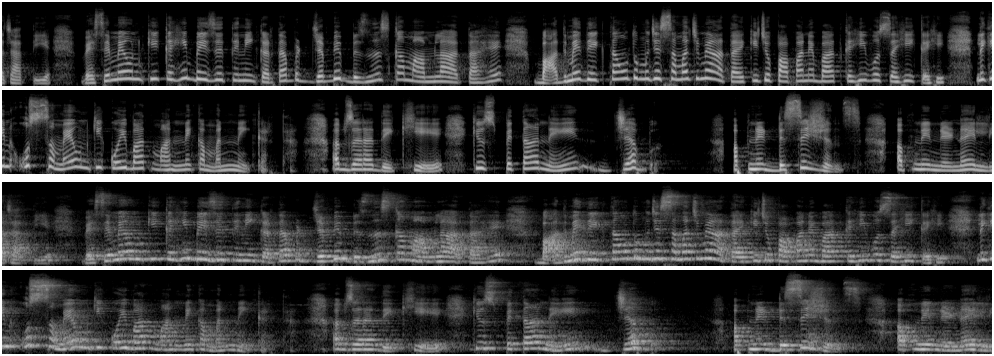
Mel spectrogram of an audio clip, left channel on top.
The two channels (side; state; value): both; normal; correlation 0.64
